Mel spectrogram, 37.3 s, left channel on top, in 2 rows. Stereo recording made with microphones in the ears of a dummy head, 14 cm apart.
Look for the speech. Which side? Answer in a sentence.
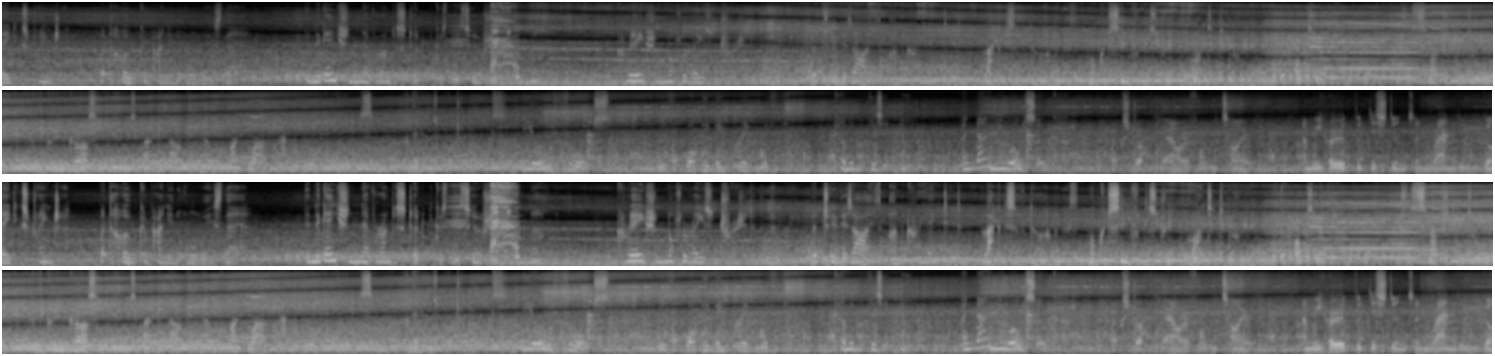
You can hear the speech on the right.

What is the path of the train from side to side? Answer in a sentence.
You can hear the train travel towards the right.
